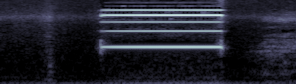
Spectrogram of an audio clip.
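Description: One clear, steady high beep lasting about half a second, the warning that no fob is detected because its battery is dead.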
